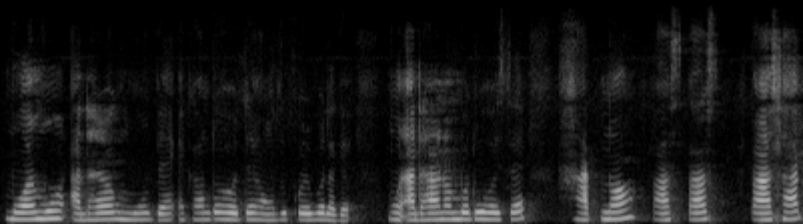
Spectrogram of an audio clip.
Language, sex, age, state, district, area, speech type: Assamese, female, 18-30, Assam, Sivasagar, rural, read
